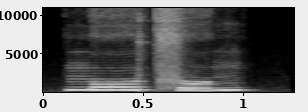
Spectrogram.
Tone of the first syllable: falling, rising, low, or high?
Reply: high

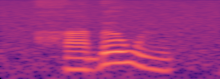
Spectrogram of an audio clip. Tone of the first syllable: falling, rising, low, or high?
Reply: low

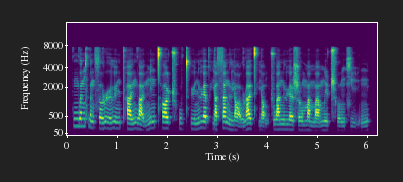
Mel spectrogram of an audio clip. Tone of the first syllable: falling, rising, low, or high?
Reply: high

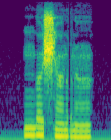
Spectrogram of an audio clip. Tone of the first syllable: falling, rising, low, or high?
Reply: high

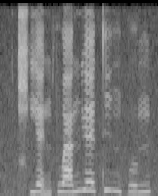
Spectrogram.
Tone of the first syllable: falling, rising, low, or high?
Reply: low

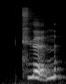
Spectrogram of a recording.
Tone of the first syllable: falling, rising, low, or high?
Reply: low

